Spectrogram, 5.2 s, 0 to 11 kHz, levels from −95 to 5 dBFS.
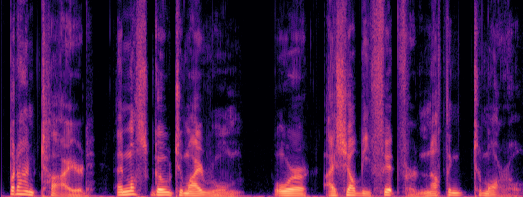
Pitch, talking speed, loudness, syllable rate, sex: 105 Hz, 205 wpm, -19 LUFS, 4.7 syllables/s, male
